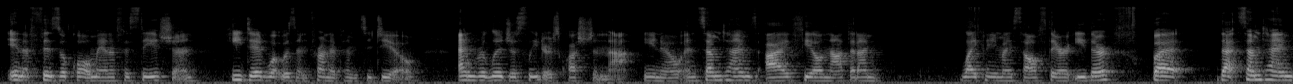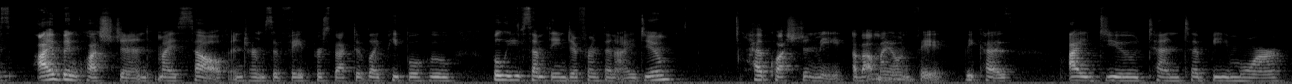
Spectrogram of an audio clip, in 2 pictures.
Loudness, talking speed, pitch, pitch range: -33 LUFS, 155 wpm, 175 Hz, 165-190 Hz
